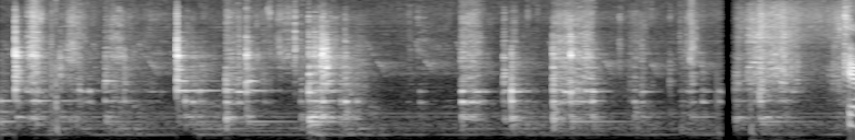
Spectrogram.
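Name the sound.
cashews roasting in ghee and oil in a pan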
